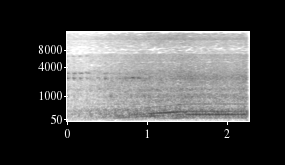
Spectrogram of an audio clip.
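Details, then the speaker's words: Old Mitsubishi Triton diesel with white smoke and low power: revs climb, then hang flat at about 3000 rpm, in neutral and still in first gear; rev limit, mechanic suspects an ECU-related fault. "Yo tulautul nih ASP banyak enakas RPM mentok 3.000 ya Coba kita masukin giginya mentok 3.000 kan biasanya karena Netral ya toh"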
